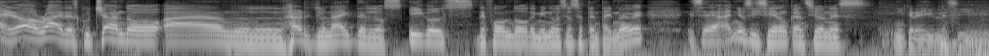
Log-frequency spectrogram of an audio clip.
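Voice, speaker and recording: A man's medium-pitched voice at a very slow pace, with lively intonation and very even loudness. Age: 40s. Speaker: radio host and band member. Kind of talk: live radio chat. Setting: radio studio.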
